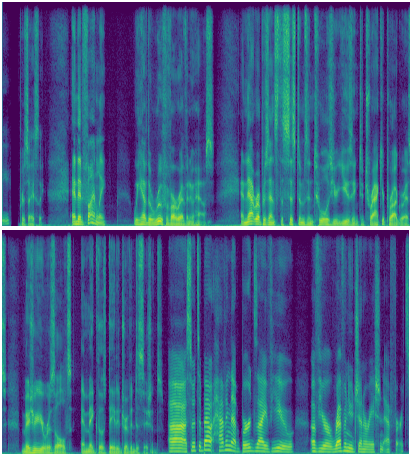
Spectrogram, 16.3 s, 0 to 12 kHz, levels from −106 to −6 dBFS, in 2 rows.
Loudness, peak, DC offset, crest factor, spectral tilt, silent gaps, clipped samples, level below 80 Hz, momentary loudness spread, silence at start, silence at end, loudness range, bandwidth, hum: -24 LUFS; -4 dBFS; under 0.1%; 20 dB; -5 dB/octave; 0.19-0.30 s; under 0.1%; -40 dBFS; 14 LU; 0 s; 0 s; 3 LU; 12 kHz; none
